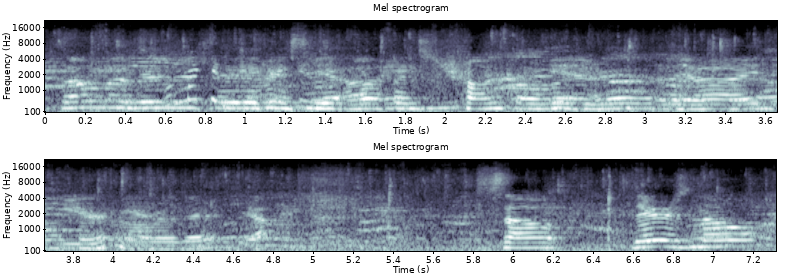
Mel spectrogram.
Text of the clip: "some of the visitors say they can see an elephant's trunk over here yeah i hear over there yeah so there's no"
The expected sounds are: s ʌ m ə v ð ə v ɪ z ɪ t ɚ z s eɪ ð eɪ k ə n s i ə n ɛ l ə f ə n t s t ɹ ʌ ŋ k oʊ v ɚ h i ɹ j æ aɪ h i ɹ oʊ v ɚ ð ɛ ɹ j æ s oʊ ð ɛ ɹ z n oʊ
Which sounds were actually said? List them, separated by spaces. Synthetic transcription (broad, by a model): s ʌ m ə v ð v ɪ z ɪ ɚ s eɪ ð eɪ k ə n s i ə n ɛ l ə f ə n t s t ɹ ʌ ŋ k oʊ v ɚ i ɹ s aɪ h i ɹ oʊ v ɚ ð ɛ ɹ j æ s oʊ ð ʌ ɹ z n oʊ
